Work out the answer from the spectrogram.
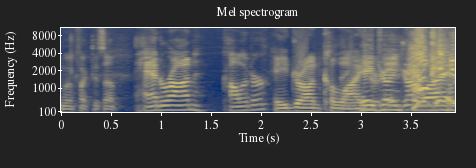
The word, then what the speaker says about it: Hadron: Hadron Collider. Hadron Collider. Hadron How can you Collider. not pronounce the word Hadrian collider?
